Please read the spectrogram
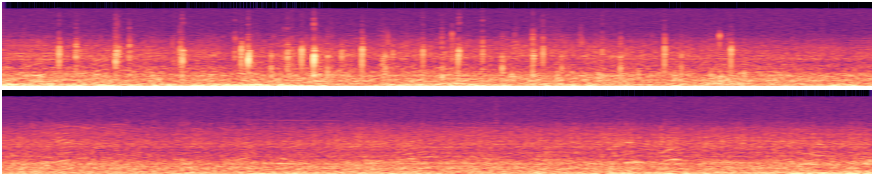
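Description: A few people clapping by hand, a scattered patter of claps that thins out and stops about three and a half seconds in, leaving a low steady outdoor background.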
